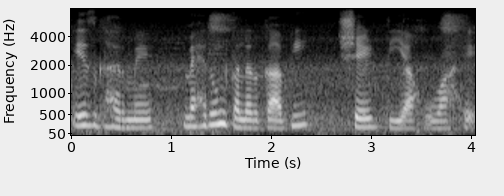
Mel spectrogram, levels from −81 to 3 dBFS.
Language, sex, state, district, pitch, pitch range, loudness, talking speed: Hindi, female, Madhya Pradesh, Dhar, 205 Hz, 185-240 Hz, -19 LUFS, 165 wpm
